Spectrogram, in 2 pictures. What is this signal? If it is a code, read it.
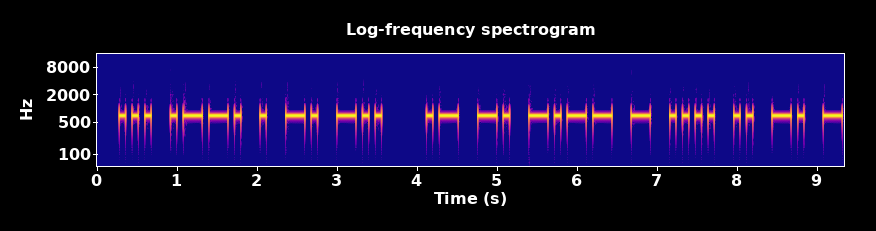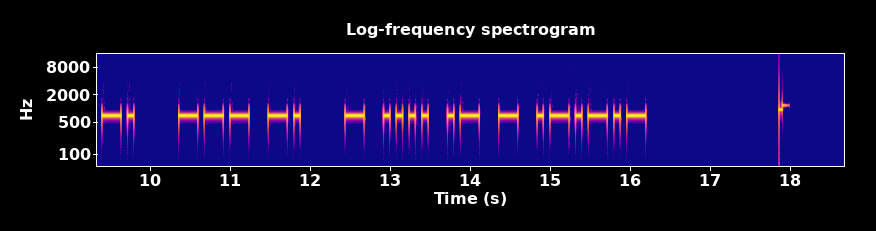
Morse code, heard as a keyed tone, about 15 wpm, 700 Hz. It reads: SPEND ANYTHING ON THAT.
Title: Sentences from Top 1000 Words - Review Part 5 - 15wpm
